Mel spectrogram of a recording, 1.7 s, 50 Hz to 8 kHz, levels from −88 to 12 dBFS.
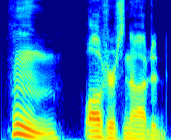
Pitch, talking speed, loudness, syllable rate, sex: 110 Hz, 105 wpm, -17 LUFS, 4.1 syllables/s, male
